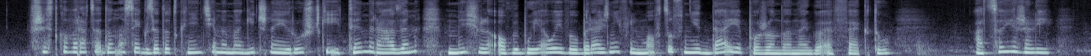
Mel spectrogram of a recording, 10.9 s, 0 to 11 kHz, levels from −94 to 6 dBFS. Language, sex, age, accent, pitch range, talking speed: Polish, female, 20-39, native, 180-225 Hz, 130 wpm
